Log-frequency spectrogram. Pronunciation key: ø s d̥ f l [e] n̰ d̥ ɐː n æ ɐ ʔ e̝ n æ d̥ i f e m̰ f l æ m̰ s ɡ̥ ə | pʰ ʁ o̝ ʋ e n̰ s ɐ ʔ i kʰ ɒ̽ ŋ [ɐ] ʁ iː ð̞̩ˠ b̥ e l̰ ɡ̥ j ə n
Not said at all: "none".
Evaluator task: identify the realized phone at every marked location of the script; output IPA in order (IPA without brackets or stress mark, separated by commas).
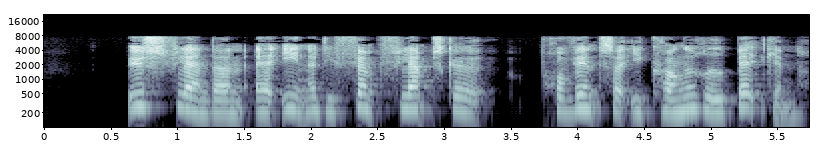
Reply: æ, ə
